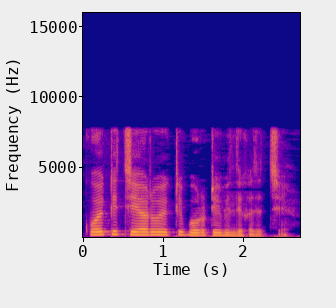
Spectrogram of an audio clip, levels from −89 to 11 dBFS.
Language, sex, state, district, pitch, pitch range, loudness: Bengali, female, West Bengal, Cooch Behar, 195 Hz, 175-205 Hz, -16 LUFS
